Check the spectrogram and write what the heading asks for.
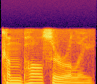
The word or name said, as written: compulsorily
